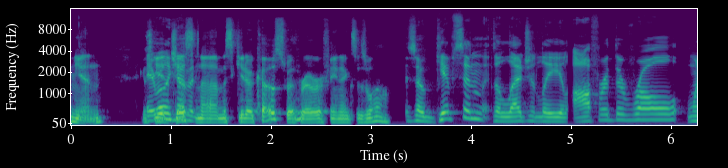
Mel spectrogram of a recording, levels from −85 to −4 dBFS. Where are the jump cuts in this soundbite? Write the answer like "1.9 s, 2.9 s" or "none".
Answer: 1.2 s, 4.2 s, 4.9 s

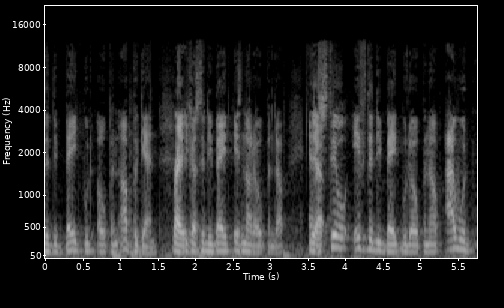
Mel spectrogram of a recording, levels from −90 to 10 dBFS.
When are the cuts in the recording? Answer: none

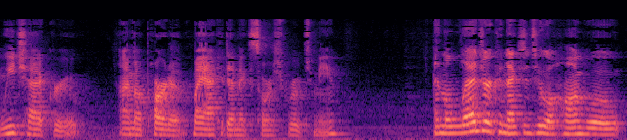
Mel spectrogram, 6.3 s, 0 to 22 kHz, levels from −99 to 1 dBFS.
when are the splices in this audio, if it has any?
none

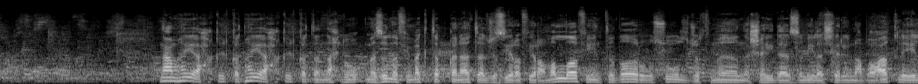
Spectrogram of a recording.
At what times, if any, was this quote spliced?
2.4 s

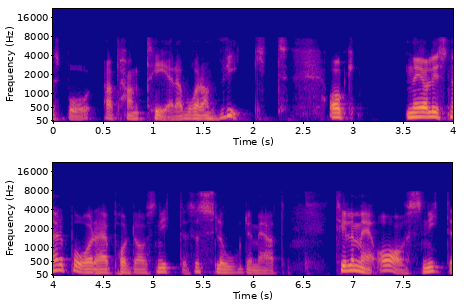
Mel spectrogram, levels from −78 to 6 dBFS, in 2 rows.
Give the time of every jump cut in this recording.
none

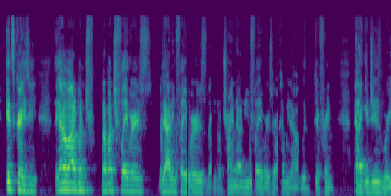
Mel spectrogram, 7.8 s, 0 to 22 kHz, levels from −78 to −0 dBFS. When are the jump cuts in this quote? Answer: 2.0 s, 3.2 s, 4.2 s, 5.6 s, 6.0 s

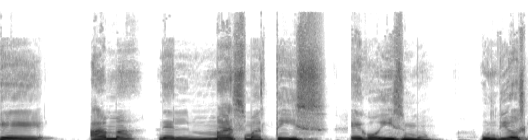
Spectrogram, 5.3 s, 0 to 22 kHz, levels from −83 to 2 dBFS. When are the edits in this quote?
1.6 s, 2.4 s, 3.5 s

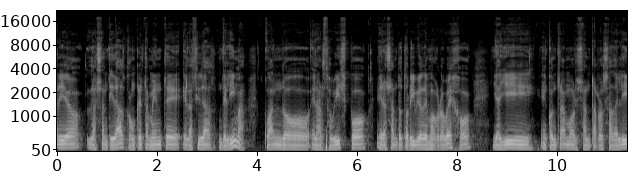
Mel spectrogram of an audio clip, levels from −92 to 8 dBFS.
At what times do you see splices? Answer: 4.0 s, 6.3 s, 10.4 s

